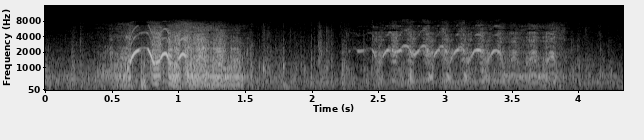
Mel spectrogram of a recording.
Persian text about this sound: سواری به سوی ما می آید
